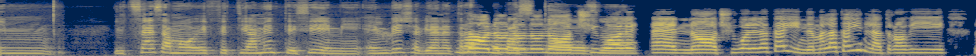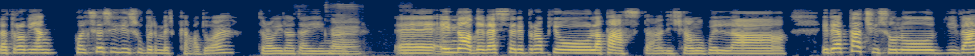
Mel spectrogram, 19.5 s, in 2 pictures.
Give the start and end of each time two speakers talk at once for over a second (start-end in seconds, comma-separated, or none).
4.7-6.4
